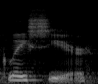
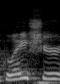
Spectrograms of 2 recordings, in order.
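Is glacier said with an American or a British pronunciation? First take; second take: British; American. First: It is said with a British pronunciation. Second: It is said with an American pronunciation. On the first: "the British pronounce it" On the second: "how Americans pronounce it"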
